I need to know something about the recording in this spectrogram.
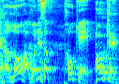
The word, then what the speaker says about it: Poké: what is a poke poke poke is it rhymes with okay that's your okay I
